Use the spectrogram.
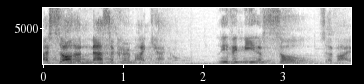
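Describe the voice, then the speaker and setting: A growling, put-on character voice comes through with faint music in the background. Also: man, fairly high pitch for a man, moderate pace. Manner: bitter, grim.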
